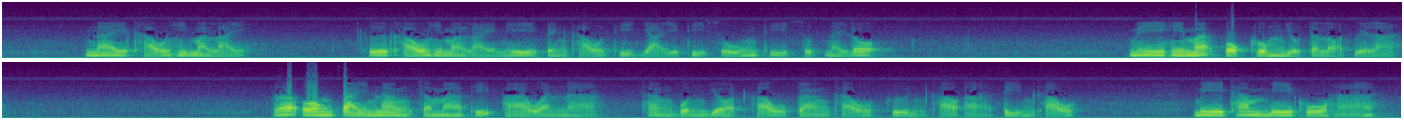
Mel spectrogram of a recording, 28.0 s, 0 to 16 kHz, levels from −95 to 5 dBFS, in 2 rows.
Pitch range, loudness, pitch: 85-100 Hz, -20 LUFS, 95 Hz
